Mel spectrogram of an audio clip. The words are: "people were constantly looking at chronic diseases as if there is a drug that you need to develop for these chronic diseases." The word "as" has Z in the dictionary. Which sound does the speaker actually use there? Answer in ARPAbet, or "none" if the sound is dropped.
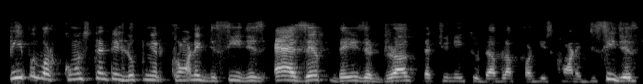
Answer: Z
